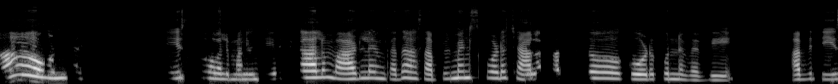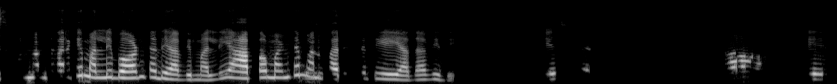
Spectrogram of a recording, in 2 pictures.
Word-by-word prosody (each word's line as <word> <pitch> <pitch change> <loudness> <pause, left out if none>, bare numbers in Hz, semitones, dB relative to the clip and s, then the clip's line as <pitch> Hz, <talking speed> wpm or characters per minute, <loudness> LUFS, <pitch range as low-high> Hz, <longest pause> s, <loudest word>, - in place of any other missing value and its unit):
ఆ! 285 - +4 0.4
ఉంటాయి. 290 -1 -1 0.9
తీసుకోవాలి. 280 -3 -6
మనం 235 0 -5
జీవితకాలం 325 -10 +3
వాడలేం 275 +3 +1
కదా! 235 +6 -6
ఆ - - -6
సప్లిమెంట్స్ 285 +7 -2
కూడా 290 0 -2
చాలా 235 +1 -1
ఖర్చుతో 290 +5 -6 0.4
కూడుకున్నవ్వవ్వి. 230 -5 -3 0.7
అవ్వి 235 +2 -6
తీసుకున్నంత 305 +7 -8
వరకే 330 +5 -4
మళ్ళీ 315 +1 +1
బావుంటది. 300 -1 +4
అవి 220 0 -5
మళ్ళీ 215 +9 -7 0.2
ఆపామంటే 315 +5 +2
మన 335 - -3 0.2
పరిస్థితి 260 +2 -4 0.2
యథావిధి. 220 +1 -8 0.9
వేస్టే - - -12 1.4
ఆ! - - +1 0.8
యే 485 -1 -2
280 Hz, 95 wpm, -20 LUFS, 235-310 Hz, 1.4 s, ఆ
